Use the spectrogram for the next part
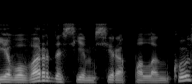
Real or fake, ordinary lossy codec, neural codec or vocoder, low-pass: real; Opus, 24 kbps; none; 7.2 kHz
